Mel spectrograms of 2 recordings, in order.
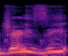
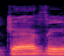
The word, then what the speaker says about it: Jazzy: Is it Jay-Z or Jazzy? It is Jazzy.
